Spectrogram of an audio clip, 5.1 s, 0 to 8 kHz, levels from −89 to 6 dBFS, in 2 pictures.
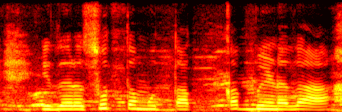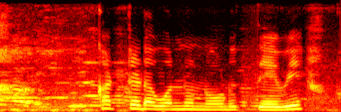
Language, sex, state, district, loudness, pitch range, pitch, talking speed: Kannada, female, Karnataka, Koppal, -13 LUFS, 225-250 Hz, 235 Hz, 60 wpm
